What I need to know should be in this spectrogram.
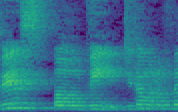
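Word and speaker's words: vis-à-vis: हाँ मैं प्रोनाउंसिएशन लिखती, कई बच्चे कहते हैं विस-अ-विस, इट इज नॉट विस-अ-विस, इट इज विज़-अ-वी, जिसका मतलब होता है नालों।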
